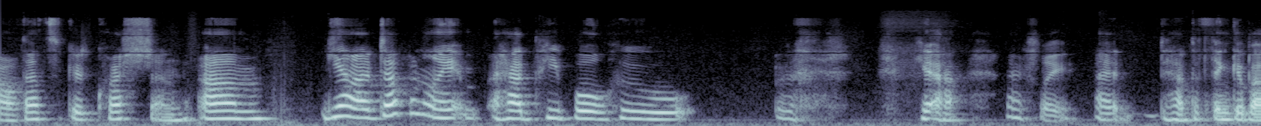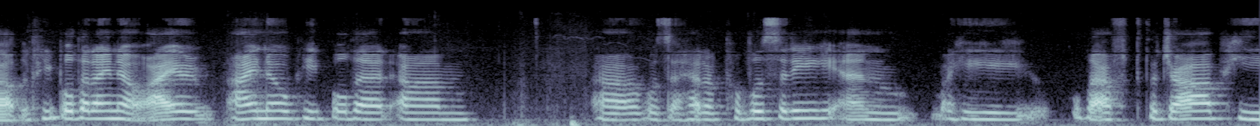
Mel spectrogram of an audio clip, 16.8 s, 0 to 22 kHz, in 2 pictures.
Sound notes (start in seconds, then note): 5.8 chuckle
